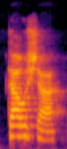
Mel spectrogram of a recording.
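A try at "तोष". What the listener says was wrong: To, it is to, not tau. Tosha.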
